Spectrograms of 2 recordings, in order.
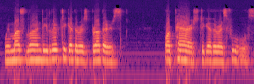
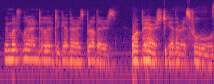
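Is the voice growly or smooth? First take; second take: smooth; growly. First: The voice is smooth, without a growl. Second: The voice is rough with a heavy growl. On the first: The speaker calls it wrong. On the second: The speaker calls it right.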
